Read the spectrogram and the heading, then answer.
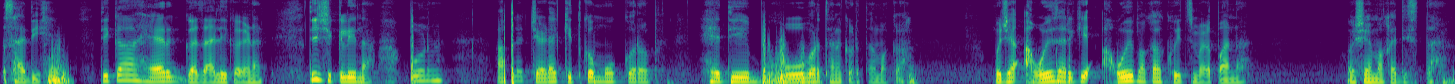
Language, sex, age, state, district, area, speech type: Goan Konkani, male, 18-30, Goa, Canacona, rural, spontaneous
